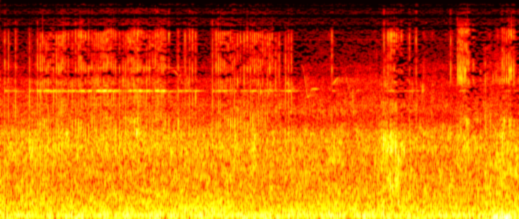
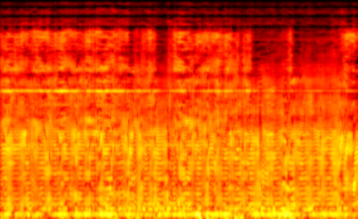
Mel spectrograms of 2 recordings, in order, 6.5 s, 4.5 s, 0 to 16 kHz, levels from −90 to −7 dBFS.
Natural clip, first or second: first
